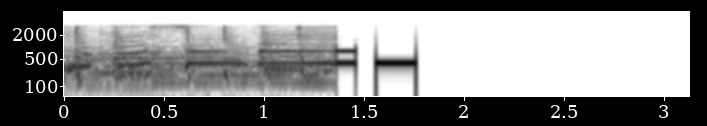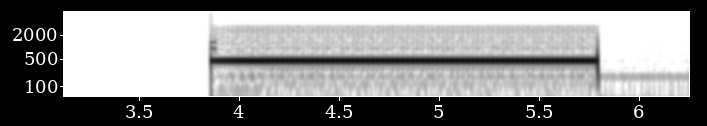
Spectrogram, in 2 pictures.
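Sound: telephone tone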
